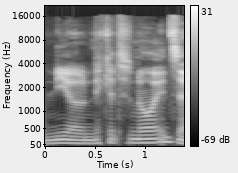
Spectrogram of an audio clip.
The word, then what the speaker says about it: neonicotinoids: All right, now Nick is going to tell us about neonicotinoids.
